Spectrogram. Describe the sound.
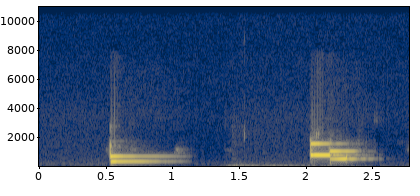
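Two short electronic chimes sound as a smart speaker's voice assistant hangs up a phone call. The brief tones are separated by a pause of about a second and a half, with the second chime stepping through a few pitches.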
